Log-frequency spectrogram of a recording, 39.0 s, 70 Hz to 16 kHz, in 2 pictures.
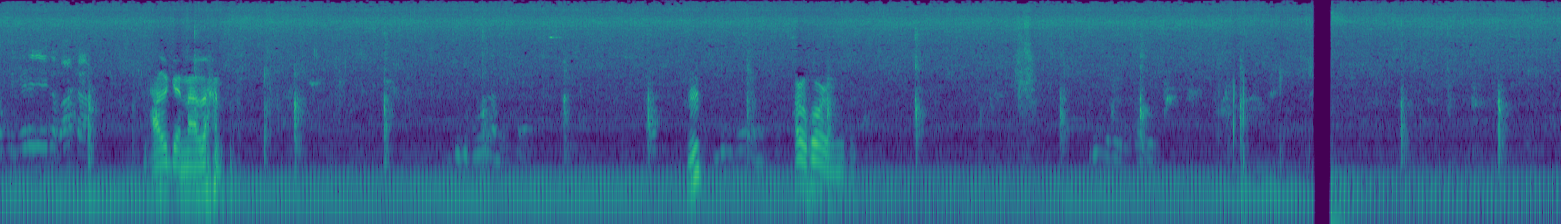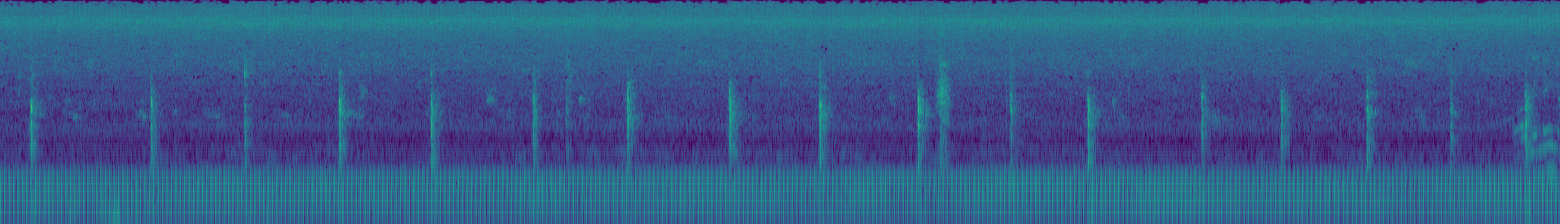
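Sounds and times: axe chopping wood: 3.3s - 4.0s, 4.8s - 5.0s, 8.1s - 8.3s, 17.5s - 18.9s, 19.9s - 20.1s, 21.4s - 21.6s, 23.7s - 24.1s, 24.9s - 25.1s, 26.2s - 27.6s, 28.6s - 28.8s, 29.7s - 30.0s, 31.0s - 31.4s, 33.1s - 33.5s, 34.5s - 34.7s, 35.5s - 35.7s, 36.6s - 36.9s, 37.6s - 37.8s, 38.5s - 39.0s.

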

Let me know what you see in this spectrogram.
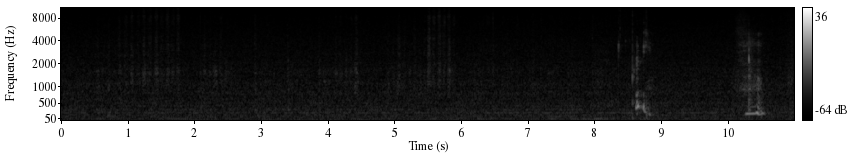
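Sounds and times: paintbrush brushing on paper: 0.5s - 2.6s, 3.8s - 6.7s.

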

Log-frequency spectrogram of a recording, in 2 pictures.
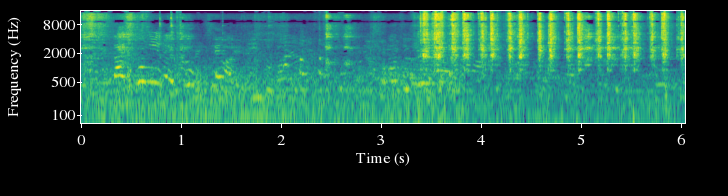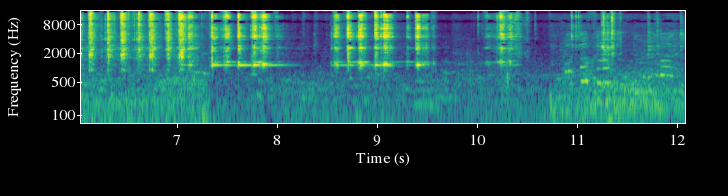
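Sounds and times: sticks rattling in metal canister: 3.4s - 11.9s.

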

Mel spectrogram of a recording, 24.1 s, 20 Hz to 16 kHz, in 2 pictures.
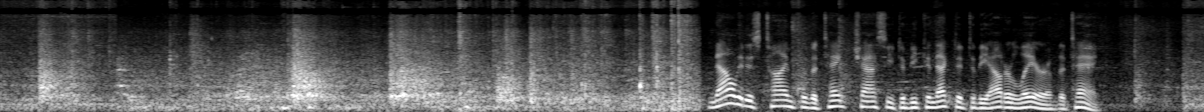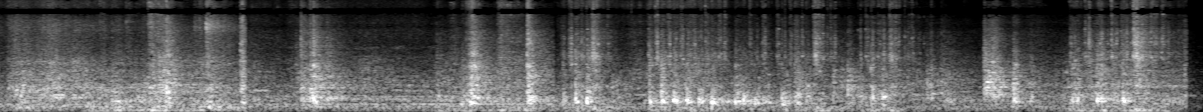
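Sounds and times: steady machine noise: 17.6s - 21.4s.

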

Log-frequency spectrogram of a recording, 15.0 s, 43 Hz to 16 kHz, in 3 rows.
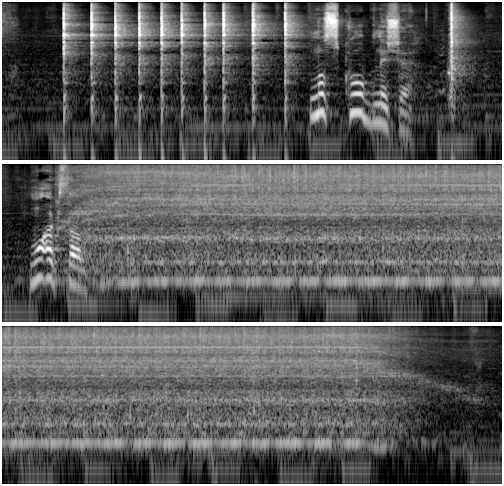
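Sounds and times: stand mixer motor hum: 5.7s - 14.6s.

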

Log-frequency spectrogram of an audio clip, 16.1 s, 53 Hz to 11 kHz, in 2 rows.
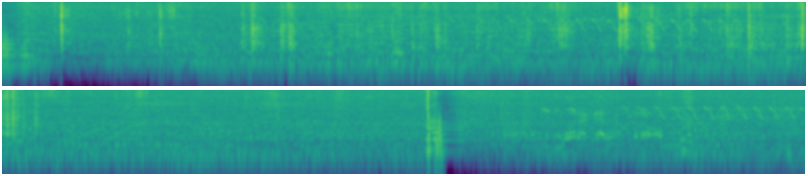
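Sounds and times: bees buzzing: 0.0s - 16.0s
wooden knocks and clatters: 2.4s - 8.5s.

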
